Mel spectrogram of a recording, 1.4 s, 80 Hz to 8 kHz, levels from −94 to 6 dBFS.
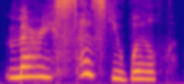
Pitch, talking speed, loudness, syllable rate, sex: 315 Hz, 175 wpm, -17 LUFS, 4.5 syllables/s, female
